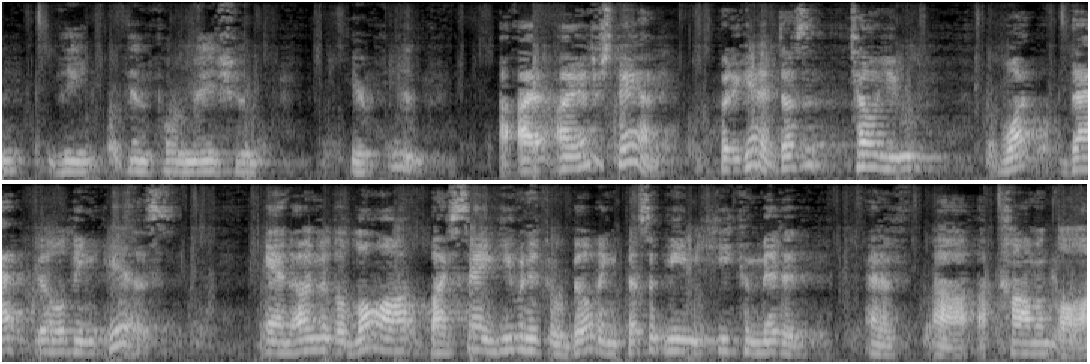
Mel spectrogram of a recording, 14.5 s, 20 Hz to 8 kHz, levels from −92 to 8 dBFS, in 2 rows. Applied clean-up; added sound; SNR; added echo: neural separator model SepFormer DNS4.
